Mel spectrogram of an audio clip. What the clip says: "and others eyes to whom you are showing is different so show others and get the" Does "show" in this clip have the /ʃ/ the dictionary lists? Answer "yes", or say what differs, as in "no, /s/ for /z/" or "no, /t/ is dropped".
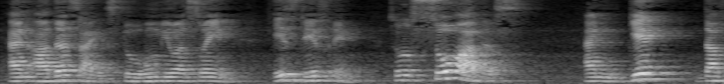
no, /s/ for /ʃ/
